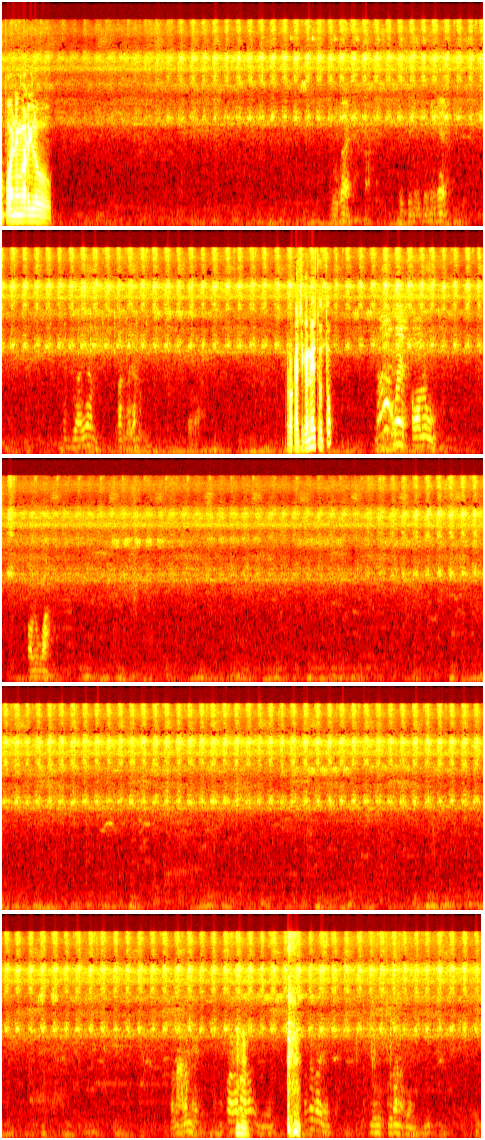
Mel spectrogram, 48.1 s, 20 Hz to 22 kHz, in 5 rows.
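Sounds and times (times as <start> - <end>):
crickets chirping: 0.0 - 48.0.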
